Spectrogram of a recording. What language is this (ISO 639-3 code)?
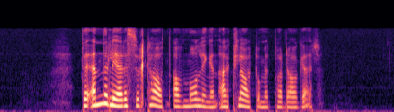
nor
